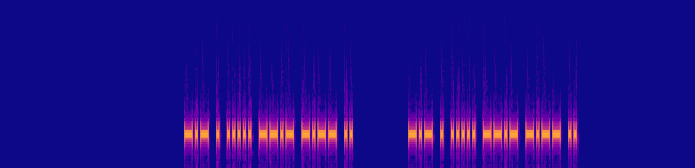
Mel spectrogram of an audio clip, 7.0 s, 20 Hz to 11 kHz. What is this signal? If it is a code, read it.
Morse code, heard as a keyed tone, about 42 wpm, 700 Hz. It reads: KE5QYI KE5QYI
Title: USA Call Signs - 6 Characters - Repeated 2x - 45wpm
